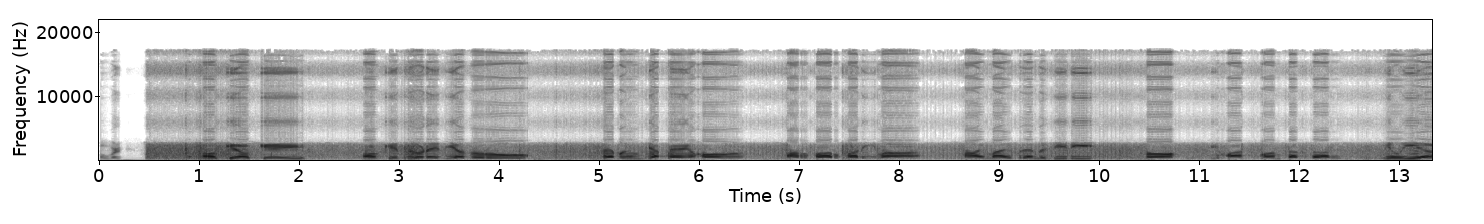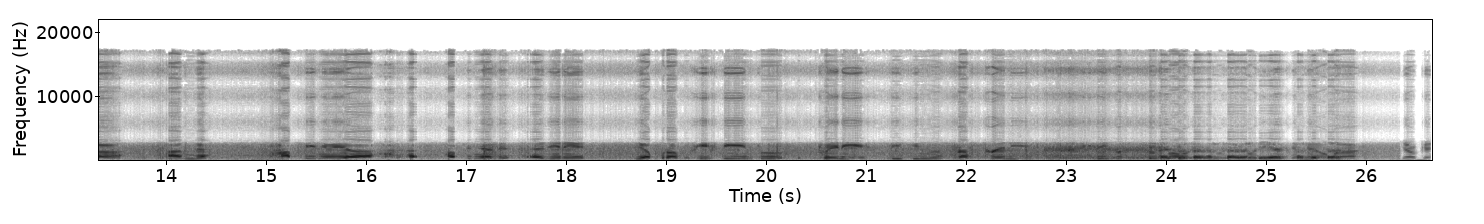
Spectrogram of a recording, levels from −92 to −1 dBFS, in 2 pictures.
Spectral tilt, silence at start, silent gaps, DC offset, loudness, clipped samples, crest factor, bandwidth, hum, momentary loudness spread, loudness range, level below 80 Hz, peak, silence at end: -3.5 dB/octave; 0 s; none; under 0.1%; -21 LUFS; under 0.1%; 18 dB; 17.5 kHz; none; 13 LU; 4 LU; -62 dBFS; -4 dBFS; 0 s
